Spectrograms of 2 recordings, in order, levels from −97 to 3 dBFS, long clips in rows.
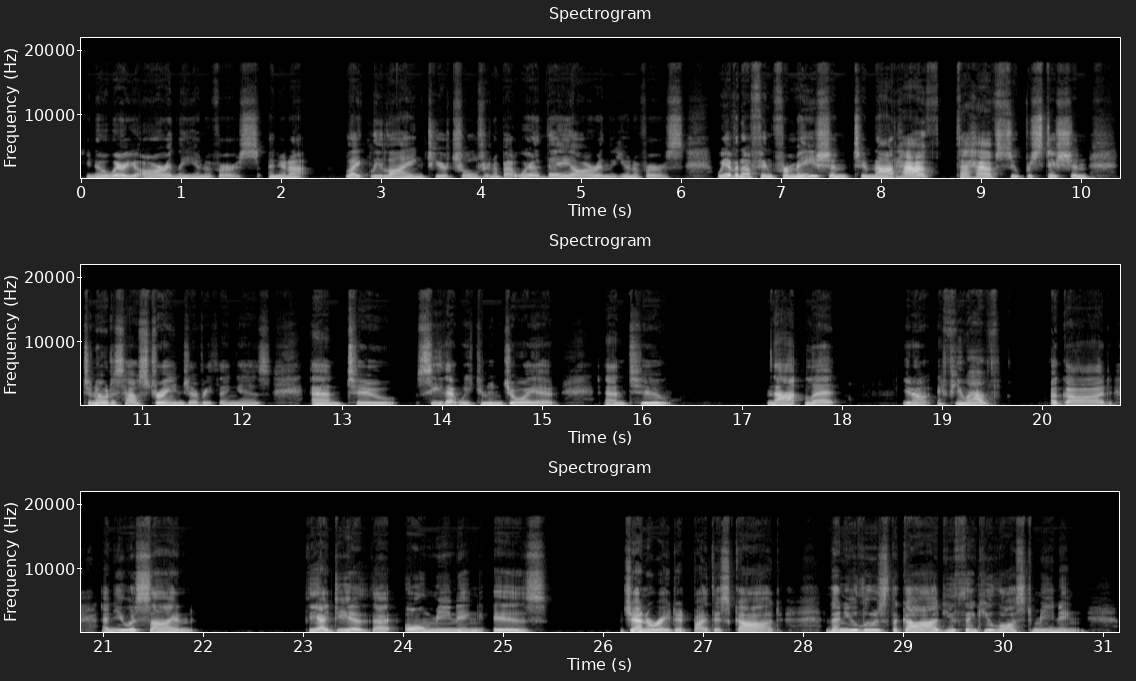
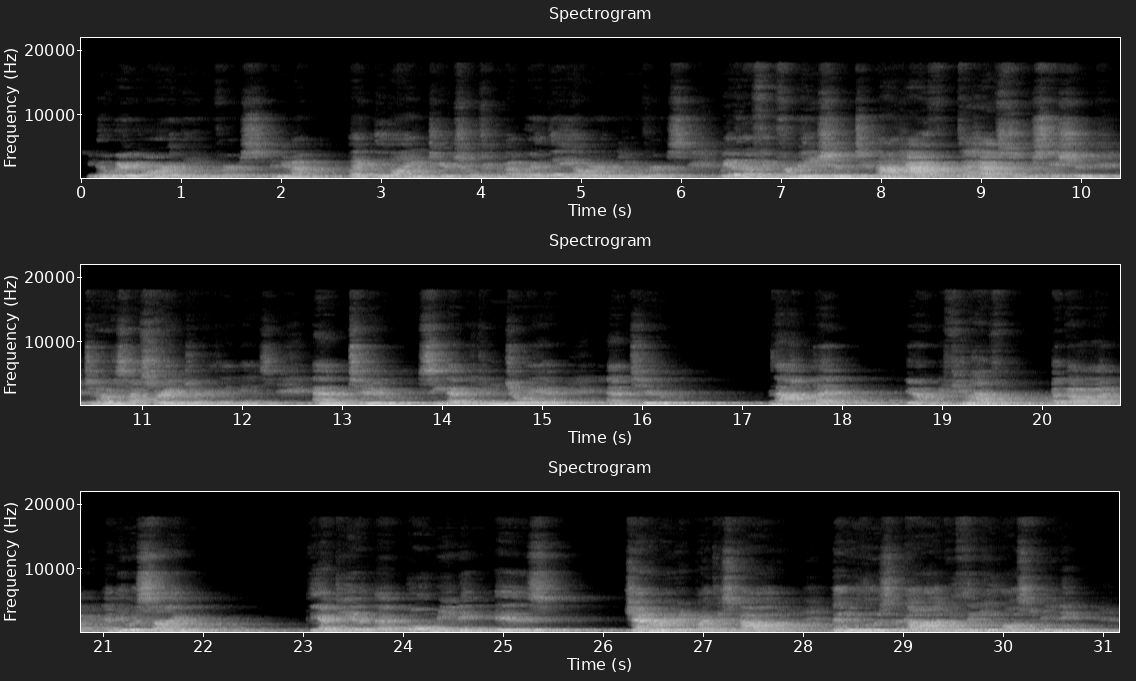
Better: first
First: none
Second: off-mic speech; far // room echo; strong; dies away in 2 s

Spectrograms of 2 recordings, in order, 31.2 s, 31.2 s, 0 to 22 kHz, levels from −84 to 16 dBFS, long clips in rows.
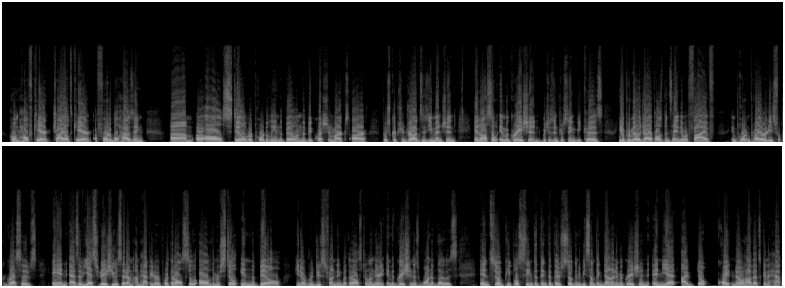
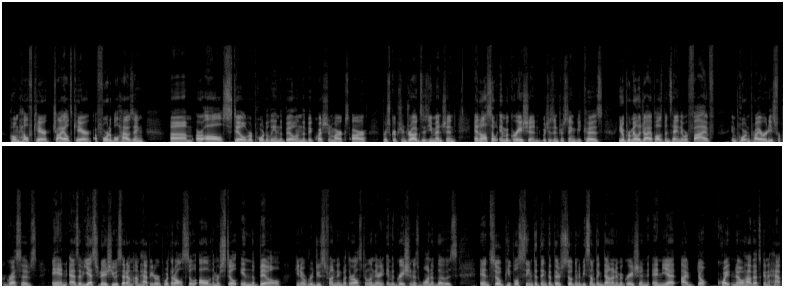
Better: second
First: distortion; slight; 10 dB below the speech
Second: none

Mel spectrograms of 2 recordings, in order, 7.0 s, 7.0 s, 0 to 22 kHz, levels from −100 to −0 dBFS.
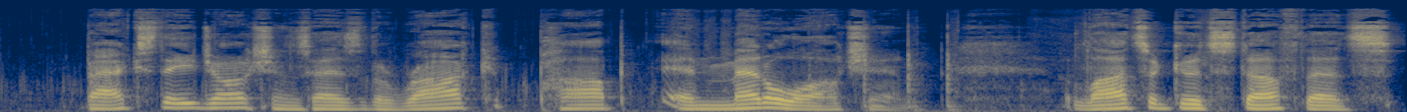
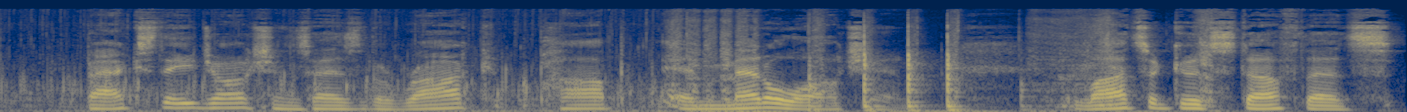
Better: first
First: household noises; faint; throughout; 25 dB below the speech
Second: household noises; loud; throughout; 6 dB below the speech

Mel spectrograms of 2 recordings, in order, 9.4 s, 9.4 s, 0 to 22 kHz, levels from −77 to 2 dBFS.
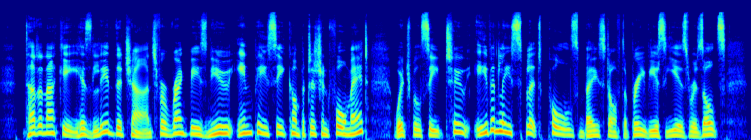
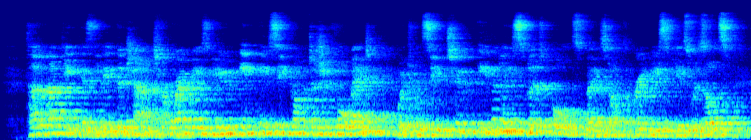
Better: first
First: none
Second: room echo; strong; dies away in 2.2 s // off-mic speech; far

